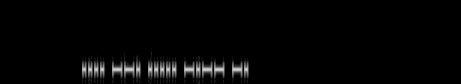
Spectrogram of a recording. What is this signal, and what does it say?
Morse code, heard as a keyed tone, about 40 wpm, 700 Hz. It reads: HG5YN
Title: DXCC-100 Call Signs - 5 Characters - 40wpm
